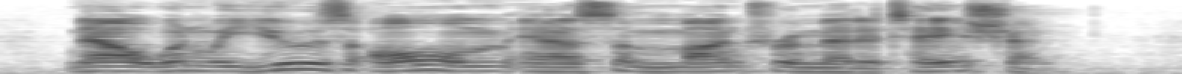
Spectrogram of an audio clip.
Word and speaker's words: Om: And that sound is Om. Now, when we use Om as a mantra meditation, it's very important, and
